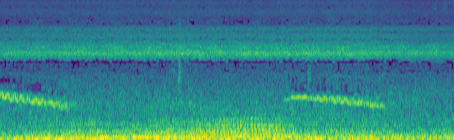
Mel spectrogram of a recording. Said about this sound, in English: One night when I was out riding my bicycle, I heard a quavering song reminiscent of a horse's whinny. I thought it was a horse until I actually managed to see the small owl. This is said to be a territorial defense.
